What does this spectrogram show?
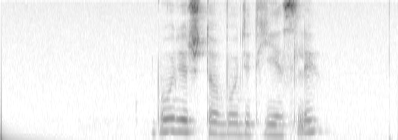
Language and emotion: Russian, neutral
